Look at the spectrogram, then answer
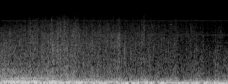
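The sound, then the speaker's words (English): A deep, sustained explosive rumble representing a supernova explosion of a star, with heavy low-end boom, loud, rolling continuously without pause for a couple of seconds. “A supernova explosion can be as bright as 4 billion stars like the sun.”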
